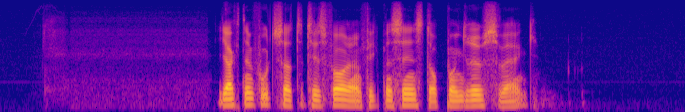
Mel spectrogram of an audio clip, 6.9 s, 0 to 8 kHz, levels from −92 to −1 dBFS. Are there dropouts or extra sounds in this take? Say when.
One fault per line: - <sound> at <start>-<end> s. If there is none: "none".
none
